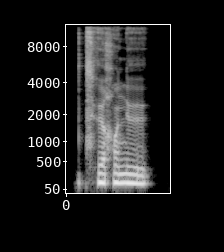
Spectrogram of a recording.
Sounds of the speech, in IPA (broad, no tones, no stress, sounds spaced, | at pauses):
t͡sʰ ɨ χ ũ n ɨː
